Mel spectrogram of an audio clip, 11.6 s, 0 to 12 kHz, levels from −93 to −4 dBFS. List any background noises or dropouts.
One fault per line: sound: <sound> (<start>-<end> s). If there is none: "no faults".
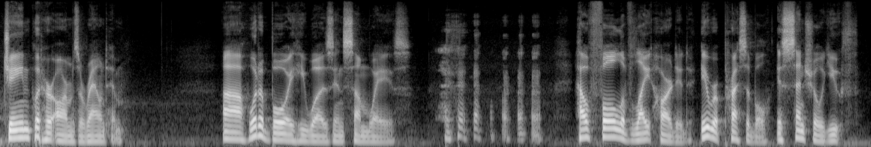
sound: laugh (5.8-7.3 s)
